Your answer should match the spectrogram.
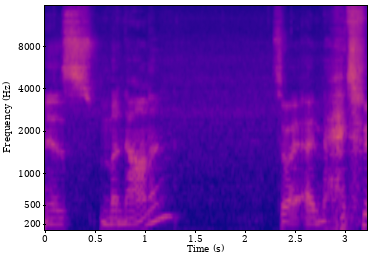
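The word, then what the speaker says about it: Manannan: it seems like the most common agreed on pronunciation is Manan so I I had to make a note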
